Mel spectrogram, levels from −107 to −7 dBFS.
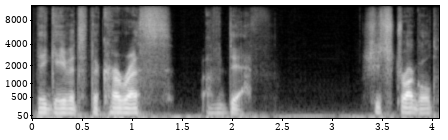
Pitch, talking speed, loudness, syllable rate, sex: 95 Hz, 135 wpm, -19 LUFS, 4.4 syllables/s, male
